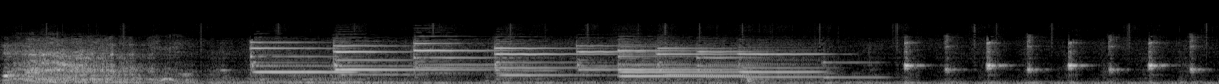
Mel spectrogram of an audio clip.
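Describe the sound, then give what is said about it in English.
Shimmering bell-like tones ring out, then a clock ticks steadily, about seven crisp, evenly spaced clicks, clear. The ticking sounds woody, like a percussion instrument imitating a clock. “The clock.”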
